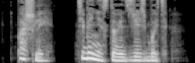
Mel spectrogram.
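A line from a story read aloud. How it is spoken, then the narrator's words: Soothing tone. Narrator (Russian): говорила успокаивающим тоном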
